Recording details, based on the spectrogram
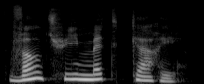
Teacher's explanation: j'ai mis le R entre parenthèses parce qu'en discours rapide, on peut le supprimer, ce qui facilite la prononciation.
